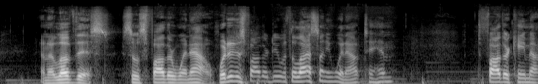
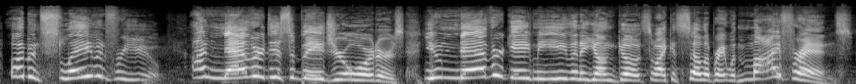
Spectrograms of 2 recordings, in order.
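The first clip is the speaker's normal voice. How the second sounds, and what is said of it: Whiny teenager voice. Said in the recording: “read it in my teenager voice.”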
